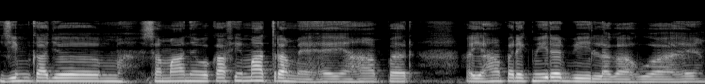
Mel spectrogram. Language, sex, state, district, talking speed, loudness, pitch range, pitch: Hindi, male, Bihar, West Champaran, 180 wpm, -18 LUFS, 130-155 Hz, 145 Hz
